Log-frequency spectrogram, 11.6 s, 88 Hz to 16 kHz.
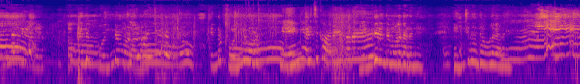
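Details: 7-month-old baby girl cries in loud, wailing bursts with brief pauses for breath in a small room, missing her father while being soothed that papa is coming; infant cry.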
